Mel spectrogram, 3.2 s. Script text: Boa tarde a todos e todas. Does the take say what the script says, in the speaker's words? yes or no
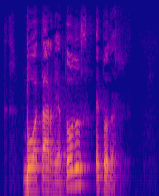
yes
